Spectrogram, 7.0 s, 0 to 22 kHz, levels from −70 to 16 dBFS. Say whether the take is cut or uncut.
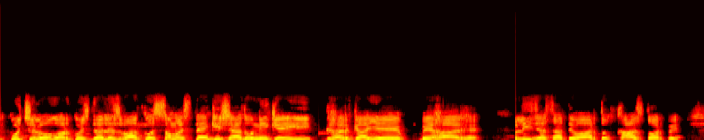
cut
